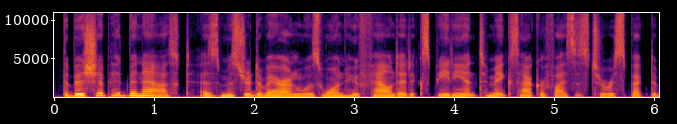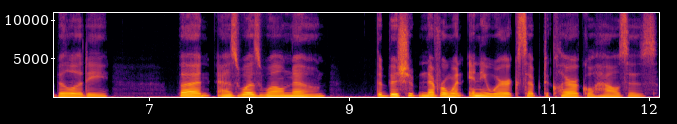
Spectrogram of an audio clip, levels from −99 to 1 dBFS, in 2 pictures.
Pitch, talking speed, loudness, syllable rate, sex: 180 Hz, 170 wpm, -22 LUFS, 5.4 syllables/s, female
